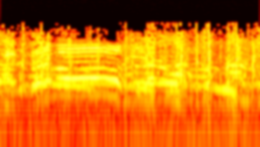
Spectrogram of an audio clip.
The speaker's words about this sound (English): Rescuers cheering there. That avalanche that hit the hotel in the town of Frondoli likely was triggered by a series of strong earthquakes.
